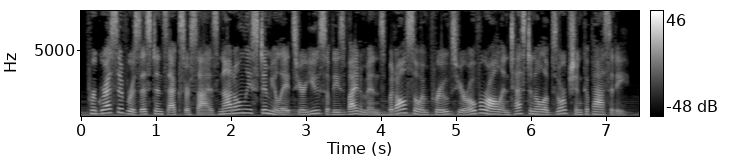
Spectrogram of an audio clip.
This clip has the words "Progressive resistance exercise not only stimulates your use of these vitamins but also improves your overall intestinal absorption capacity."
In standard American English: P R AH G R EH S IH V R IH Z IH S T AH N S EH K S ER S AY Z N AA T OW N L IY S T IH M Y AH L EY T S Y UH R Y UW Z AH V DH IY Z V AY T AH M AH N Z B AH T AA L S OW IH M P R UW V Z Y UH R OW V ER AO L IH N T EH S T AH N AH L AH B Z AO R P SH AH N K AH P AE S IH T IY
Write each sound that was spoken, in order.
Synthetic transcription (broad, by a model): P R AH G R EH S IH V R IH Z IH S T AH N S EH K S ER S AY Z N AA T OW N L IY S T IH M Y AH L EY T S Y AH R Y UW Z AH V DH IY Z V AY T AH M AH N Z B AH T AA L S OW IH M P R UW V Z Y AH R OW V ER AO L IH N T EH S T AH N L AH B Z AO R P SH AH N K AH P AE S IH T IY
